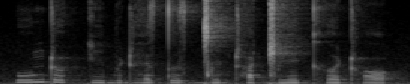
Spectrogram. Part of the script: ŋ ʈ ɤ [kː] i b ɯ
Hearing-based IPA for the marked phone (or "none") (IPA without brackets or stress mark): kː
